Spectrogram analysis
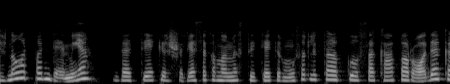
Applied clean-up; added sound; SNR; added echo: neural mask model DeepFilterNet 3.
